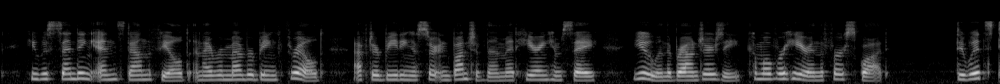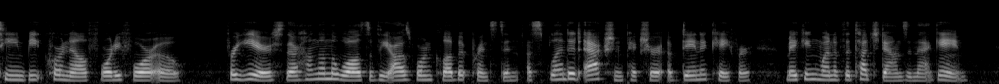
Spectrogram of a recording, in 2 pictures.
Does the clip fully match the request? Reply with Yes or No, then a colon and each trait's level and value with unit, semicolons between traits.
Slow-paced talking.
No: fast, 205 wpm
